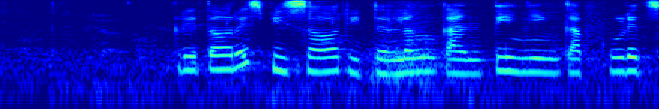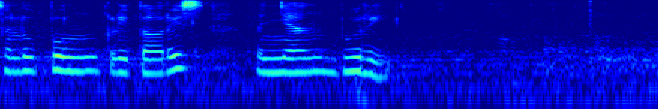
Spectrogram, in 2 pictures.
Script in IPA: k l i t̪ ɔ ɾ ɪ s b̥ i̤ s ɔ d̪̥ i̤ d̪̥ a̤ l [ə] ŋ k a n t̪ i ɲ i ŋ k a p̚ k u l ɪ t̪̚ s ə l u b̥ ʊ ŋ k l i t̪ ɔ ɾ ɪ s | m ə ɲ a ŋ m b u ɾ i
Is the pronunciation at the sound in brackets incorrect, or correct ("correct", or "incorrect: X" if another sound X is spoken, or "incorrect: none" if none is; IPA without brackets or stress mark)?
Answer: correct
